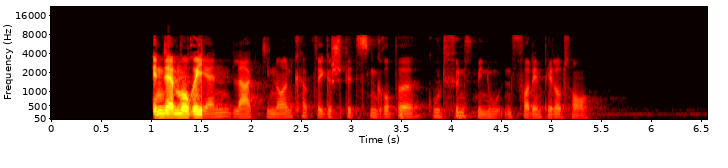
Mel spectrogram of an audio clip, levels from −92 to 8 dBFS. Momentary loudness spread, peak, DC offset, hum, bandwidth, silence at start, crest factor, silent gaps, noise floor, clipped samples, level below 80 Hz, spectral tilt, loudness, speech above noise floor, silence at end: 26 LU; 0 dBFS; under 0.1%; none; 7.8 kHz; 1 s; 26 dB; none; -77 dBFS; under 0.1%; -64 dBFS; -5.5 dB/octave; -17 LUFS; 53 dB; 1.25 s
